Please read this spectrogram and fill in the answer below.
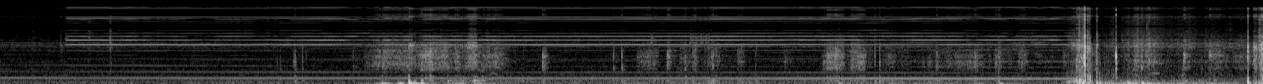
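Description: Cabin sound of a Cessna Grand Caravan gliding down toward the sea after losing engine power: a steady hum with a high whine, broken by two brief rushes of noise, then a sudden loud crash about eleven seconds in as the plane hits the water in an emergency ditching.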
